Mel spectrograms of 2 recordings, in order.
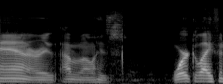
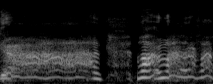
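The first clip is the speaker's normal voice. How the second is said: shrieking, very high, drawn-out scream; 4 dB quieter than usual. Retelling a man waving a metal sign overhead: imitating a man screaming. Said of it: "and he's still screaming".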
